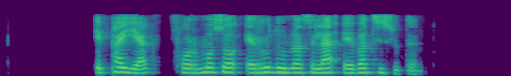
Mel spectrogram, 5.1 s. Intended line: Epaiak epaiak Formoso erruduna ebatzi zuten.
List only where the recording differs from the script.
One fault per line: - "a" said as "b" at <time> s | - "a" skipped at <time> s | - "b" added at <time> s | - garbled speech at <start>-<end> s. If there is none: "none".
- "epaiak" skipped at 1.5 s
- "zela" added at 3.1 s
